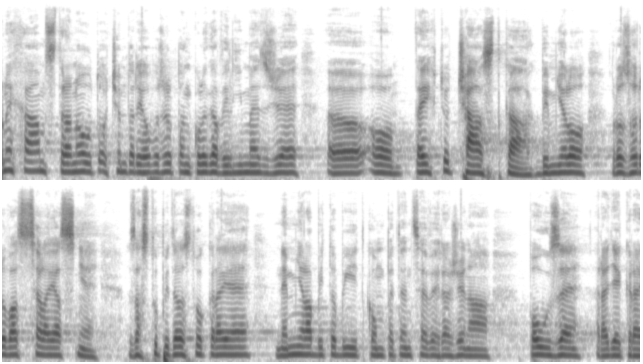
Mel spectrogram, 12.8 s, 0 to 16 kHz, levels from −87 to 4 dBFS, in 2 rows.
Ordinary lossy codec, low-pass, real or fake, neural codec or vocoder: Opus, 64 kbps; 14.4 kHz; real; none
